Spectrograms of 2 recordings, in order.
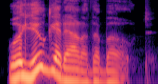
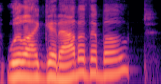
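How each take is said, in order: First: Pointed question thrown at "you"; challenge to listeners. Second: "Will I get out of the boat" with a rising end; questioning himself. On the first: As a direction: stress on "you", louder, with a falling end. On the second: Contrasts himself with his listeners. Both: Real, not acted.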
